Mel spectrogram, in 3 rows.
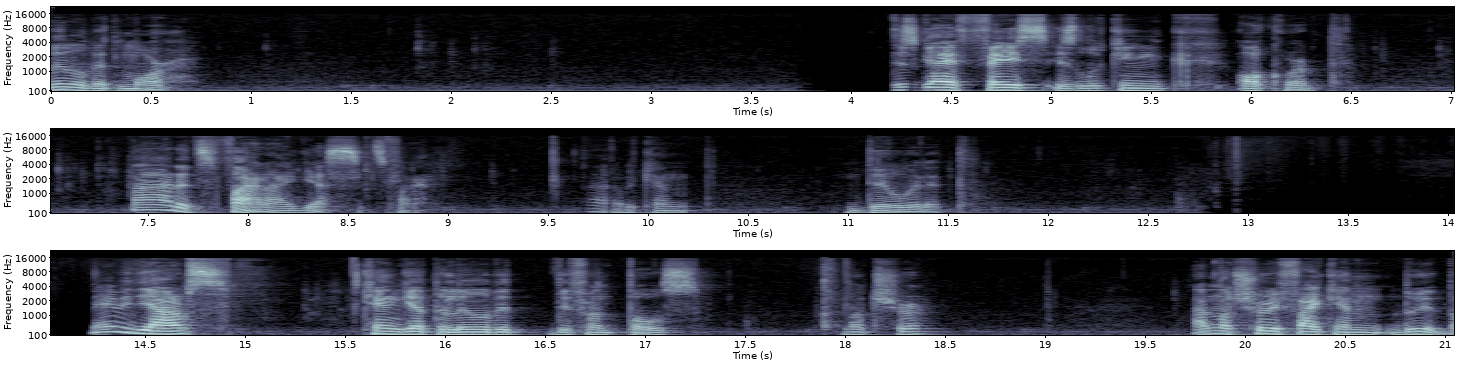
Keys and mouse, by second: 6.8-10.1 alt+shift+right drag, 10.1-21.0 alt+drag.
